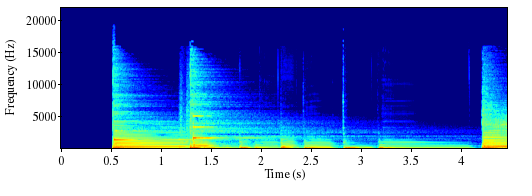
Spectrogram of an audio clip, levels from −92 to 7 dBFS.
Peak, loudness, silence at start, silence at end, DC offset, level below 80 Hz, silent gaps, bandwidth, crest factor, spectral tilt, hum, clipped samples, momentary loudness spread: -4 dBFS; -24 LUFS; 0.5 s; 0 s; under 0.1%; -28 dBFS; none; 15.5 kHz; 20 dB; -6.5 dB/octave; none; under 0.1%; 19 LU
